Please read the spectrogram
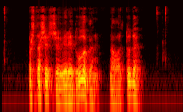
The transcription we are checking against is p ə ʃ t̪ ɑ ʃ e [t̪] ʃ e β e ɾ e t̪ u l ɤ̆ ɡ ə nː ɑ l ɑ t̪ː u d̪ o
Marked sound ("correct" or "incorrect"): correct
